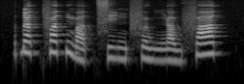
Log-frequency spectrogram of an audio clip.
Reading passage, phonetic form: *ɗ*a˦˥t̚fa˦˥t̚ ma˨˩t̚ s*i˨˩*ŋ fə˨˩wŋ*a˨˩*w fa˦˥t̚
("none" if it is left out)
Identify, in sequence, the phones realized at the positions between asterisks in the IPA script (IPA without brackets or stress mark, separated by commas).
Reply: ɗ, i˨˩, a˨˩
